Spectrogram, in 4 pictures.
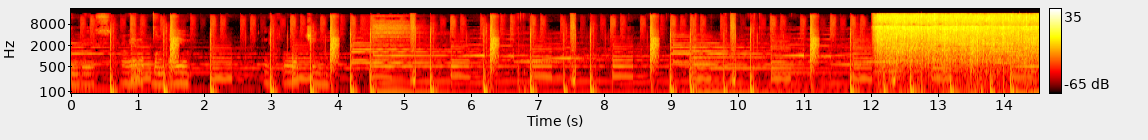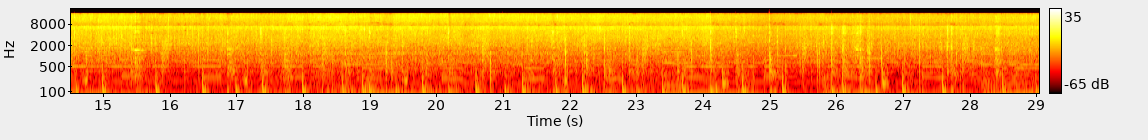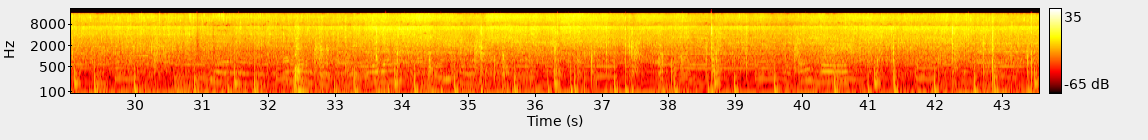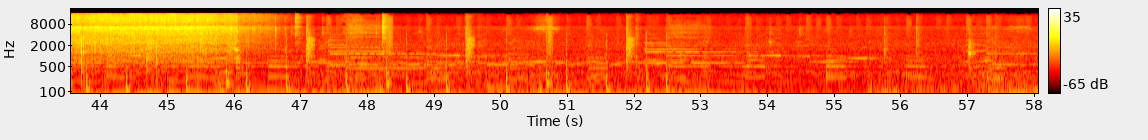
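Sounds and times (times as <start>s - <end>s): greens sizzling in hot oil: 12.0s - 47.0s.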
